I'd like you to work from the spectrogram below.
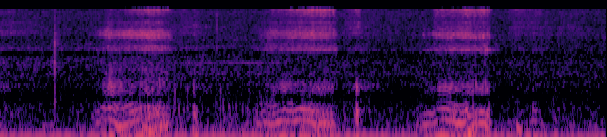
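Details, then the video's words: Snoozing Welsh Corgi called Ryder Rogue gives three rhythmic rattling snores about every one and a half seconds, a low mechanical hum running throughout. "Snoring Corgi"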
